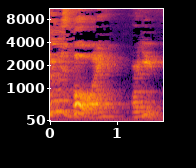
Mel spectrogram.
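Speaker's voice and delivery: big, resounding, booming preacher voice. Telling a story, the speaker quotes a young preacher in a big booming preacher voice. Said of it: "with that big booming preacher voice".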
